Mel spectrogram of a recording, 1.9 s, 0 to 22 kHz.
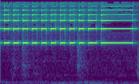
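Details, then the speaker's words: DeWalt 1/2-inch digital torque wrench tightening rebuilt 2014 Nissan GT-R wheels: about ten quick high-pitched beeps, roughly five per second, as torque nears target, then one long steady tone when set torque is reached. "It's a 1/2 inch, and since it's digital, you can set it to either pound-feet or Newton meters, and it will beep at you when you know you're close or on the money, which is pretty cool."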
